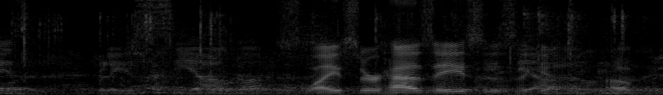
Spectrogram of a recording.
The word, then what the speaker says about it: Balenciaga: Oh, the pronunciation is Balenciaga.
